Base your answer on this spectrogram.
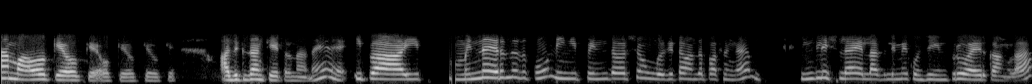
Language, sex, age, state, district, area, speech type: Tamil, male, 30-45, Tamil Nadu, Cuddalore, urban, conversation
